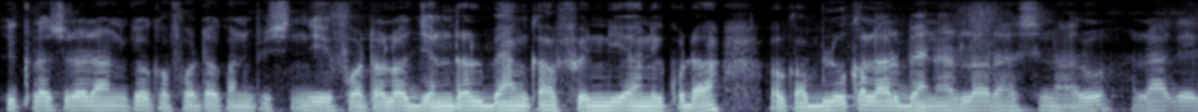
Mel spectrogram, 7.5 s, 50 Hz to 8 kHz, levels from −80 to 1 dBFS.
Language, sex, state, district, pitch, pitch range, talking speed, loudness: Telugu, male, Andhra Pradesh, Sri Satya Sai, 110 Hz, 105-110 Hz, 150 wpm, -17 LUFS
